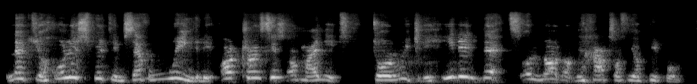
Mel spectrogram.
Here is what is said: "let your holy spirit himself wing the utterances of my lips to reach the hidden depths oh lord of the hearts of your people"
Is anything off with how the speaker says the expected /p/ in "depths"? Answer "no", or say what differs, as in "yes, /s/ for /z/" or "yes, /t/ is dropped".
yes, /p/ is dropped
